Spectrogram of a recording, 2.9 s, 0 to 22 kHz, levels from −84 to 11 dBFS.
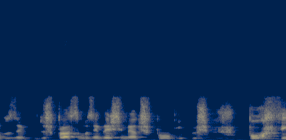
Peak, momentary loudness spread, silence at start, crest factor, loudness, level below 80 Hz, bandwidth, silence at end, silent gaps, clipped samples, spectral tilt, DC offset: -6 dBFS; 13 LU; 0 s; 22 dB; -27 LUFS; -76 dBFS; 7.2 kHz; 0 s; none; under 0.1%; -1 dB/octave; under 0.1%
